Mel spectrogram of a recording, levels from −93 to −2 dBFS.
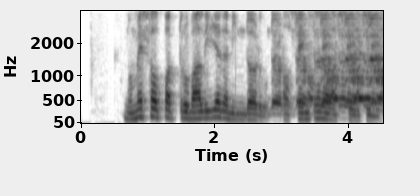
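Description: At 2.31 s there is a repeated buffer. New audio was late, so the playback device played its last block a second time. That block lasted about 1.33 ms, which fits a 64-sample buffer. Because the repeated piece is so short, the result is a click or brief buzz at the hard join rather than an audible stutter. The speech continues on time afterwards.

From 2.79 s to the end of the speech, a feedback howl builds. Two devices in the same room are on the call, and sound from one loudspeaker reaches the other's microphone and comes back with more gain on every trip. The repeats grow instead of fading and narrow to a tone around 500 Hz, with the loop's delay roughly 0.4 s. It peaks about 3 dB above the speech, still band-limited to 4 kHz by the call codec.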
